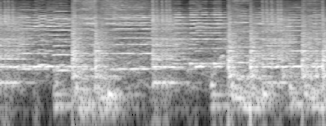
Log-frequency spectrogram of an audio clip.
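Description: Live Afghan attan dance music: an electronic keyboard playing the melody over tabla and drums in a steady dance rhythm. The deep drum strokes drop out for about a second twice, at the start and around the middle, then come back.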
